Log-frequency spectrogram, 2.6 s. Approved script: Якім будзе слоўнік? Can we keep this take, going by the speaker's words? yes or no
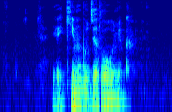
yes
